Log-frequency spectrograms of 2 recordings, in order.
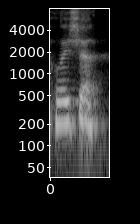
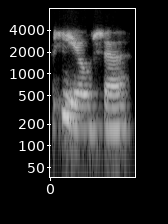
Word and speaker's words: Keosha: And Miles and Croatia. Am I saying your name? Croatia. Am I saying it correctly? Um, thank you so much for joining us. It's Kiosha.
